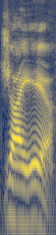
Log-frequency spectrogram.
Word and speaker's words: Jair: How do you pronounce his first? Jair.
